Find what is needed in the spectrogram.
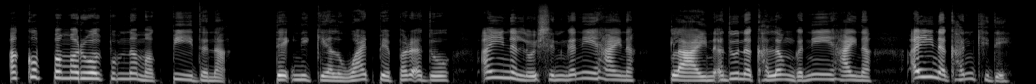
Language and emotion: Manipuri, surprised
